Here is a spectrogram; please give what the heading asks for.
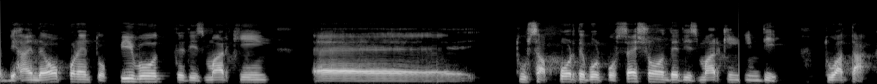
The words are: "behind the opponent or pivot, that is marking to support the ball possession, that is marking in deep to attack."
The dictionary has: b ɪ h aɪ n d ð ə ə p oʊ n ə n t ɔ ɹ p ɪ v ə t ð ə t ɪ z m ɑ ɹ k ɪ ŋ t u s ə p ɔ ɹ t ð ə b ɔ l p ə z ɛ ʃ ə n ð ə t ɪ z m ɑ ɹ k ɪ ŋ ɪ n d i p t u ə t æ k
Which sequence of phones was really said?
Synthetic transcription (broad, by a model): b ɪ h aɪ n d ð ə ə p oʊ n ə n t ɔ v p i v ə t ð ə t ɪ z m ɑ ɹ k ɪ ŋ t u s ə p ɔ ɹ t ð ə b ɔ l p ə s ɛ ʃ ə n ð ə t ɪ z m ɑ ɹ k ɪ ŋ ɪ n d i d t u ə t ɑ k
